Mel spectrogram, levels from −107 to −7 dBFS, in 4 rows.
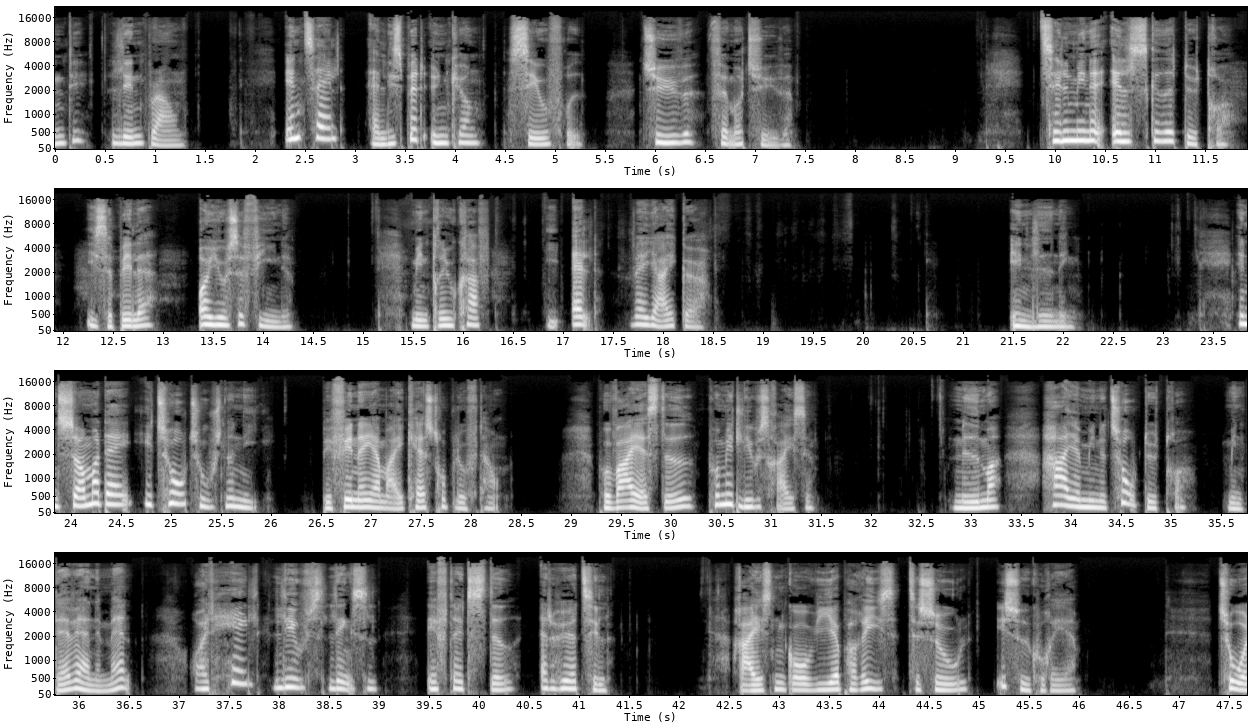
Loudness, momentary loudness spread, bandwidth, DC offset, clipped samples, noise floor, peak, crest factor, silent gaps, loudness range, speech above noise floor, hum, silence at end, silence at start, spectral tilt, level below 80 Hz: -17 LUFS; 16 LU; 19 kHz; under 0.1%; under 0.1%; -86 dBFS; -2 dBFS; 18 dB; none; 8 LU; 69 dB; none; 0 s; 0 s; -4 dB/octave; -52 dBFS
